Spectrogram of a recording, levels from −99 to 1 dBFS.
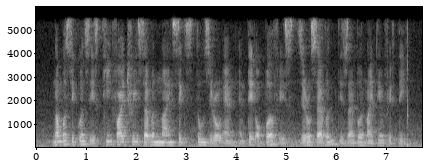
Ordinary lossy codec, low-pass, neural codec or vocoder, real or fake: MP3, 48 kbps; 5.4 kHz; none; real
